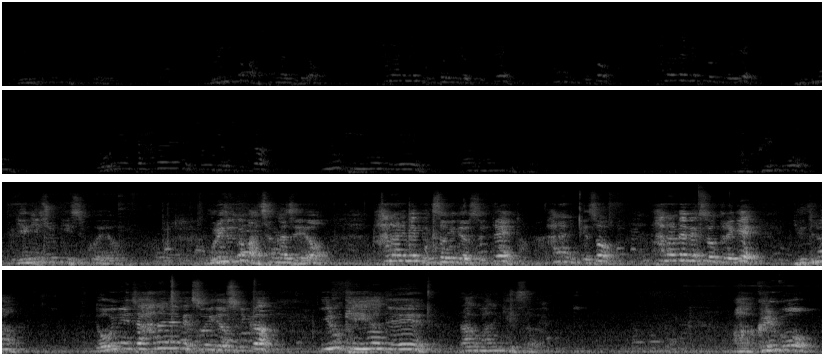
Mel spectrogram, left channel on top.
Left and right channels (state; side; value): quieter; left; 32.5 dB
